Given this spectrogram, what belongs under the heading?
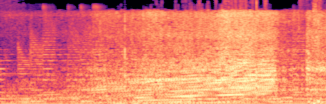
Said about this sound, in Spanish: Rocco ya se subía a su carro y pronto desaparecería del camino.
